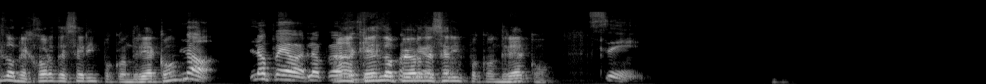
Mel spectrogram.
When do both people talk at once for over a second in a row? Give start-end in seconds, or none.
3.3-4.7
